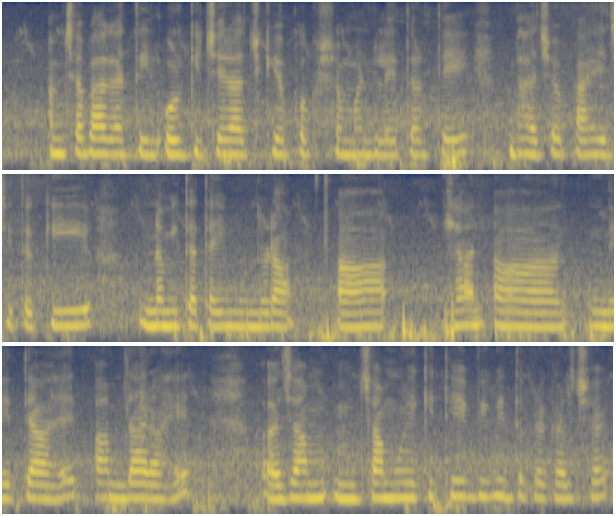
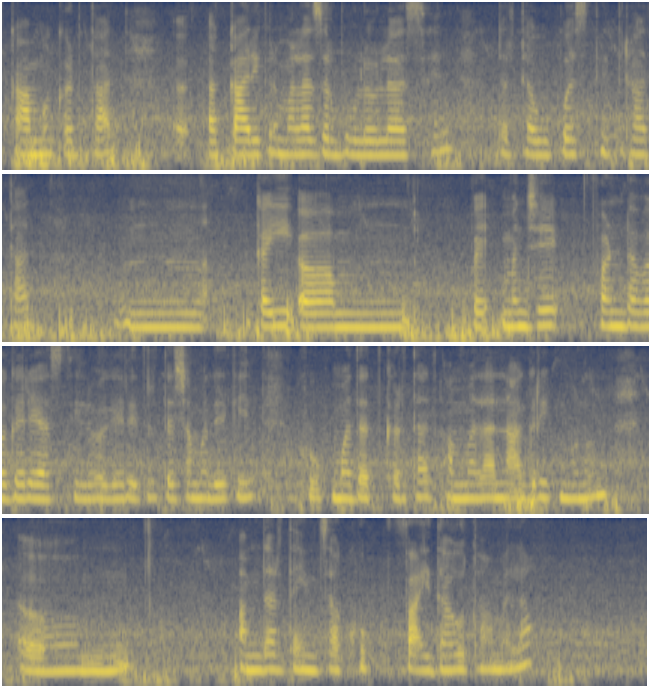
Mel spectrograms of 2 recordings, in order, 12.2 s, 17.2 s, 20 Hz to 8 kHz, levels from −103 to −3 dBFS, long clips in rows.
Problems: constant background noise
